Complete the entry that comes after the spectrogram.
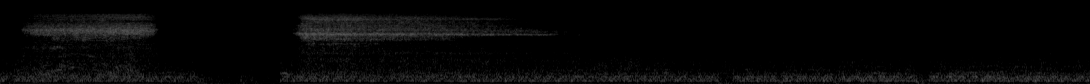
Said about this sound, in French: Alors, une respiration.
